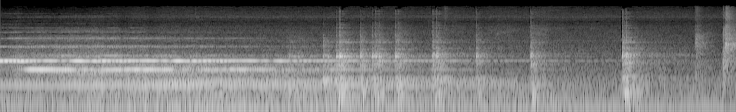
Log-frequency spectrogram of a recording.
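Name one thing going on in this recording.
Acoustic guitars pluck chords.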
